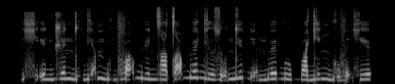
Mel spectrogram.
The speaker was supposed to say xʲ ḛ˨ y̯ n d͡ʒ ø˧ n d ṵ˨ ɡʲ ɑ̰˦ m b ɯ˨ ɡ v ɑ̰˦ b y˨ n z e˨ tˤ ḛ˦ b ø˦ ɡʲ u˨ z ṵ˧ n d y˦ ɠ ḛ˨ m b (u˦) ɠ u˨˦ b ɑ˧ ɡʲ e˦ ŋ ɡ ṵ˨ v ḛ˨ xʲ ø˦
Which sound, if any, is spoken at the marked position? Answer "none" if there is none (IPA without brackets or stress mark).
ø˦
